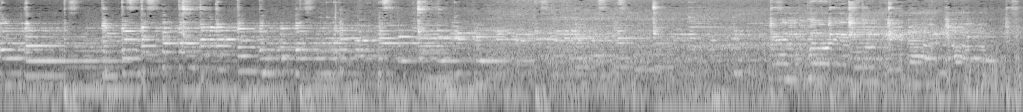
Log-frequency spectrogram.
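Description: Background music, a melody of changing notes over a steady low part.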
